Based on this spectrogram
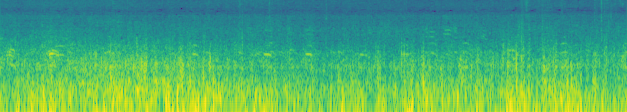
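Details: Wild Canada geese in their natural habitat in a Canadian park during fall, giving rough low honks blended into steady wind rumble and background noise.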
